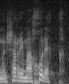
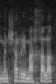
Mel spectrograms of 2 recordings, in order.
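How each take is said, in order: First: The last word is said as khuliqa. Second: The last word is said as khalaqa. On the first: The evil was created. "they read it in the passive, from that which was created" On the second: God created the evil. "one reading ... that God created evil"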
